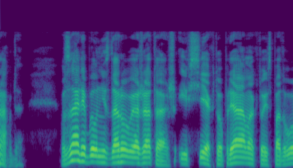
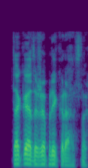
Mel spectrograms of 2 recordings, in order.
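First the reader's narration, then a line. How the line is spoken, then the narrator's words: Amused grunt. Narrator (Russian): хмыкнул я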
